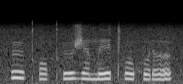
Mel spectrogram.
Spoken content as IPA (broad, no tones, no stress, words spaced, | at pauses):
økʰɔ kʰʏʒɛ metʰoχʷɐ ɾə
